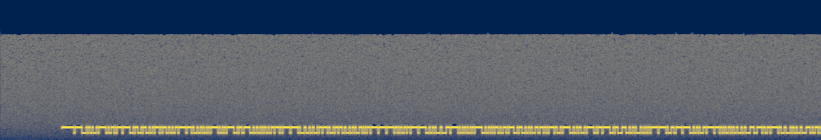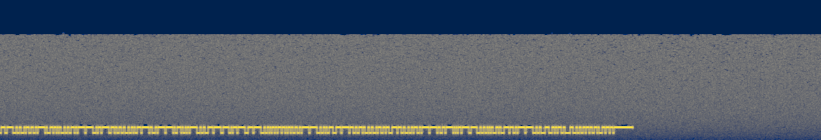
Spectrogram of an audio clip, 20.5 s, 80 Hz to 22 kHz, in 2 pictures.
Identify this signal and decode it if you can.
RTTY (75 baud, 850 Hz shift), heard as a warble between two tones, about 1700 Hz centre. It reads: LXHH KULK DDHV RLKE HKHU ZYJP EODD YLXH ZCXA AGHO ERZV ZKSS OMWA OLBV HIZJ CHCI BABD MVGM FQFI BMUC HPMU UWYV RNMU ONUT PWZQ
